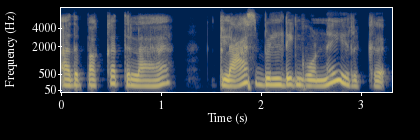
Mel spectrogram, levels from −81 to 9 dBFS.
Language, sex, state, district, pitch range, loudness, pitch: Tamil, female, Tamil Nadu, Nilgiris, 160-215 Hz, -15 LUFS, 180 Hz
